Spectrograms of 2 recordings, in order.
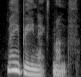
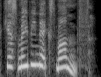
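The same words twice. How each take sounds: First: Said in the usual way. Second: High, slow, noncommittal; evasive Beth. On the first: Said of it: "repeated Megan". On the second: A narrator's reading. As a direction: sister dodging a visit. Beth's high evasive reply.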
